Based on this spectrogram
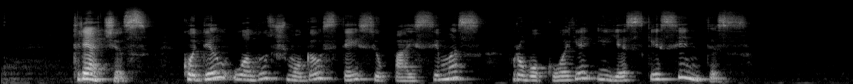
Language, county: Lithuanian, Alytus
